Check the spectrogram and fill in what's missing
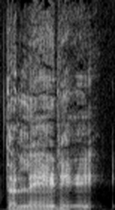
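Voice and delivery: high, loud, pained protest; hurt, squeaky grievance; pained complaint. A narrator's reading. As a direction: yelp it as if just hurt. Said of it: "grunted painfully".

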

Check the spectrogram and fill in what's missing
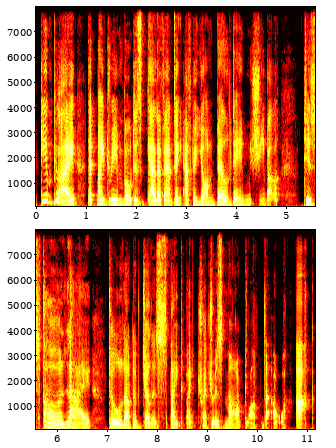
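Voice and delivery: high, melodramatic heroine outrage; indignant cry. A narrator's reading. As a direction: rail at him, starting high and loud. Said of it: "cried she".

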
